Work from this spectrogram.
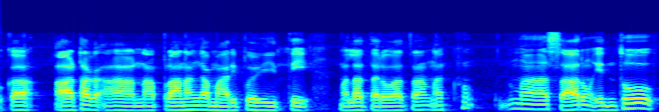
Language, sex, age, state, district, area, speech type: Telugu, male, 18-30, Telangana, Ranga Reddy, urban, spontaneous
